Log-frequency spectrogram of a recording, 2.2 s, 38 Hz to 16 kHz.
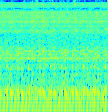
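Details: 2001 Chevy Suburban with 261,000 miles, just started after sitting, on a possibly weak battery: deep V8 idle with an uneven, lumpy pulse. Rough idle; owner suspects possibly old, bad gas but says it could be multiple things.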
